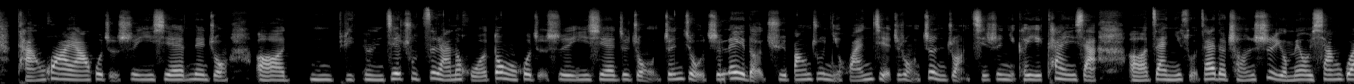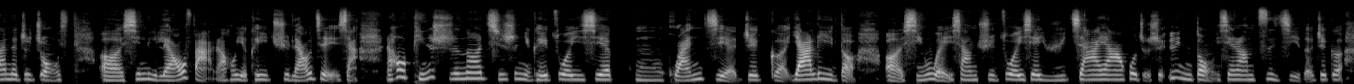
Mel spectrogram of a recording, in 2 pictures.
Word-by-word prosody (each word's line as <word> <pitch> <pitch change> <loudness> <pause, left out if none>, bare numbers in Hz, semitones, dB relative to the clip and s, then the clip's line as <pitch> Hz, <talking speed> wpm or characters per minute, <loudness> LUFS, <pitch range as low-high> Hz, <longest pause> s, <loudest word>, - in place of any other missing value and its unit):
谈 185 +3 -1
话 245 -2 +2
呀， 210 -1 +3
或 240 +3 -2
者 225 - -8
是 230 +1 0
一 220 0 -8
些 220 0 +3
那 230 +1 -4
种， 195 -3 -4 0.3
呃， 200 0 +1 0.3
嗯， 220 -1 -6
比 215 -3 -12
呃， 230 - -6 0.2
接 255 +2 +4
触 255 0 -4
自 275 +4 0
然 210 -5 -1
的 230 - -3
活 190 -4 -8
动， 250 -1 0
或 235 +3 -2
者 215 - -9
是 220 -3 -1
一 215 +1 -8
些 220 0 +2
这 230 +2 -6
种 205 0 -7
针 240 +2 -3
灸 260 - -2
之 230 - +2
类 275 +2 +4
的， 245 - -3
去 220 -2 -3
帮 220 +2 -4
助 255 +2 -7
你 225 -3 -8
缓 185 +5 -5
解 250 -2 0
这 225 - -6
种 235 0 -8
症 275 -7 -1
状。 - - -6
其 210 -2 +3
实 235 +3 -4
你 220 -1 -8
可 220 - -6
以 210 -1 -1
看 245 0 -2
一 220 - -4
下， - - +6 0.3
嗯， 190 0 0
在 230 +3 +2
你 220 0 -4
所 230 - -7
在 245 +2 +2
的 240 -2 -1
城 205 -2 -2
市 280 +4 +3
有 205 -3 -2
没 200 +3 -6
有 220 0 -2
相 230 +2 +3
关 235 0 +1
的 235 -1 -2
这 235 +1 -5
种， 200 -1 -2 0.4
嗯， 190 -1 0
心 245 +6 +7
理 240 -4 -5
疗 200 +7 +1
法， 310 - +1
然 - - -2
后 220 - -9
也 215 - -4
可 220 - -4
以 220 - -4
去 230 +2 -2
了 195 +5 0
解 270 - +2
一 440 - -9
下。 - - +5 0.3
然 - - -2
后 340 0 +5
平 280 -2 -5
时 255 -7 0
呢， 275 +1 0
其 250 -3 +4
实 235 +2 +1
你 235 -4 -6
可 210 +2 -5
以 210 - +3
做 225 +1 -1
一 215 0 -3
些， 220 0 +6 0.2
嗯， 195 -3 -12
缓 195 +5 -1
解 225 -5 +2
这 215 -2 0
个 - - -4
压 225 +1 +8
力 245 0 -4
的， 195 - -3 0.3
嗯， - - +1
行 205 +4 +7
为， - - -1
像 210 -2 +1
去 220 +1 -4
做 225 +2 -1
一 - - +1
些 225 +1 +5
瑜 195 0 -12
伽 225 +1 +5
呀， 225 -1 +2
或 250 +3 -1
者 230 - -8
是 440 - -2
运 290 -6 -5
动， 225 0 -1
先 225 +1 +2
让 220 0 -2
自 245 +2 0
己 200 0 0
的 - - -10
这 225 - -1
个 220 0 -5
225 Hz, 280 characters per minute, -24 LUFS, 210-240 Hz, 0.4 s, 压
